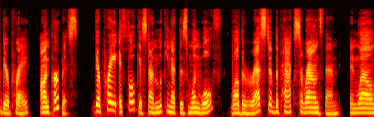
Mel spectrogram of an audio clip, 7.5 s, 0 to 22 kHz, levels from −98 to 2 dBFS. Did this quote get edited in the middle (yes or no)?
yes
